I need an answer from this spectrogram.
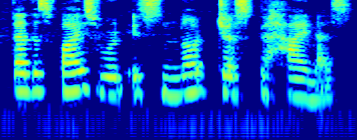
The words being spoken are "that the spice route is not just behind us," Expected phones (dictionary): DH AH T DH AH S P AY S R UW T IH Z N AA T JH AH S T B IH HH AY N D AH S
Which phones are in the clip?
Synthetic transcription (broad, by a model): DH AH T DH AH S P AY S W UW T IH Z N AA T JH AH S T B IH HH AY N D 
